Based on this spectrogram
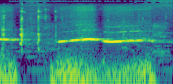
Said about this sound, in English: Run out of breath too quick though, man. Not when I'm whistling, man.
